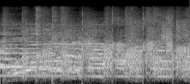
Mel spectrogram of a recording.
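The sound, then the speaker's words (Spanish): A live audience applauds loudly with thick, continuous clapping, while a few voices and tonal sounds mix in through the noise. “Momento, antes de que aplaudan los borrachos allá. Los borrachos, cálmense.”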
